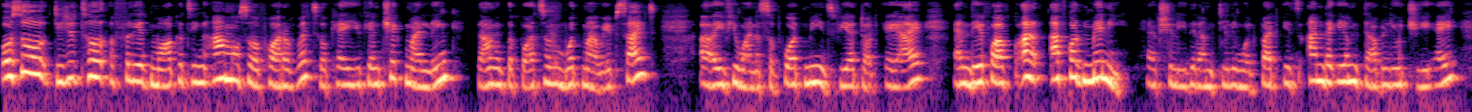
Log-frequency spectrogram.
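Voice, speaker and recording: A middle-aged South African woman from Johannesburg hosts a casual advice vlog on her channel, chatty and quick to laugh, often ending sentences with "okay?". Her voice sits on the high side, with a darkish, husky tone.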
